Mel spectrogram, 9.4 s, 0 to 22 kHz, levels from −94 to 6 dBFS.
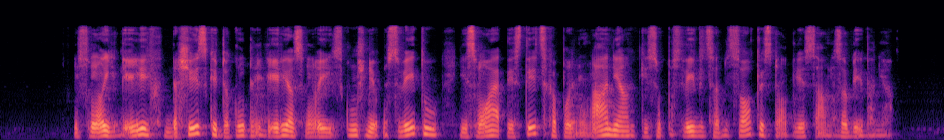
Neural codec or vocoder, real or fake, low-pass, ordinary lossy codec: autoencoder, 22.05 kHz, a latent of 192 numbers a frame, VITS, trained on one speaker; fake; 9.9 kHz; none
